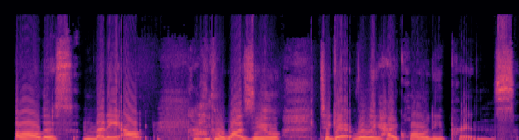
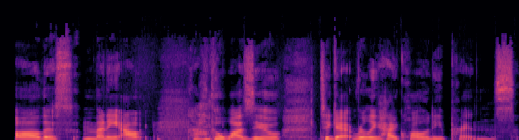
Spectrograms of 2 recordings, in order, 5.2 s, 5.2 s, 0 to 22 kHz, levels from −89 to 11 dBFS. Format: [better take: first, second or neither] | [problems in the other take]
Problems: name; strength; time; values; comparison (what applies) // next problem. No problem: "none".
second | distortion; heavy; 16% of the sound clipped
